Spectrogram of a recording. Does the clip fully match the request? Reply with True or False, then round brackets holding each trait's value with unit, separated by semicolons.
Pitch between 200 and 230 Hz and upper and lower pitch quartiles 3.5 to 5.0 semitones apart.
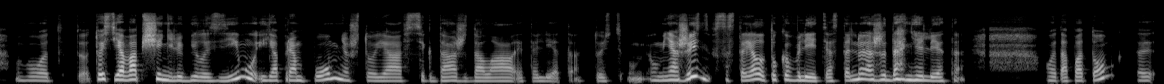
False (185 Hz; 4.5 semitones)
